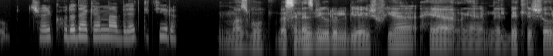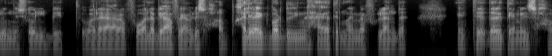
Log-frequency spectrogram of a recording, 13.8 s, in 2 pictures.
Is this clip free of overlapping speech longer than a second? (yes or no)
yes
